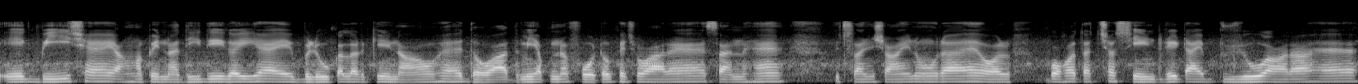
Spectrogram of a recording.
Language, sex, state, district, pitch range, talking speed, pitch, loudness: Hindi, male, Jharkhand, Jamtara, 120-130 Hz, 160 wpm, 125 Hz, -15 LUFS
